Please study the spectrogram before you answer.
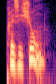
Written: præcision

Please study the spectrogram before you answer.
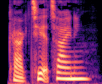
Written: karaktertegning

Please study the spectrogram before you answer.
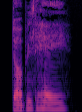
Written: dobbelthage

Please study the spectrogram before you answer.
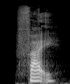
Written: fej

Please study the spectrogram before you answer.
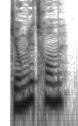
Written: jungletromme

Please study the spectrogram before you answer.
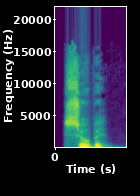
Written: suppe

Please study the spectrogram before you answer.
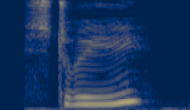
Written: stryge

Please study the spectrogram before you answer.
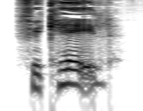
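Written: fækal

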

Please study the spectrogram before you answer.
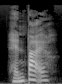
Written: hanbajer

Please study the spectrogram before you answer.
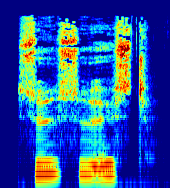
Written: sydsydøst

